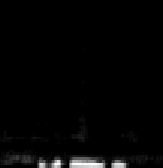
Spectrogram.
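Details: Spotted dove decoy calling: two short hoots, a long mellow coo and a separate brief closing note, delivered close and clearly in quiet surroundings.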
